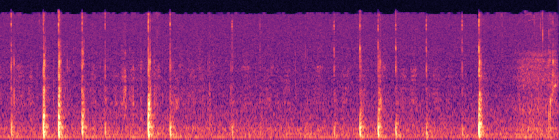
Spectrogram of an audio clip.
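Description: Faint taps and clicks of a pen stylus on a tablet screen while drawing, about a dozen short ticks at irregular intervals.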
